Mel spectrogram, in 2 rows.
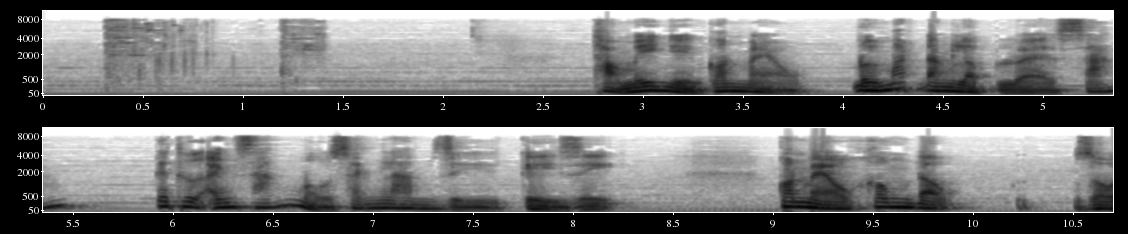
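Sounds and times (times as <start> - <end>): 
glass cup slipping from a hand and shattering: 0.3 - 1.4
speech: 2.8 - 8.3, 9.0 - 10.6.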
